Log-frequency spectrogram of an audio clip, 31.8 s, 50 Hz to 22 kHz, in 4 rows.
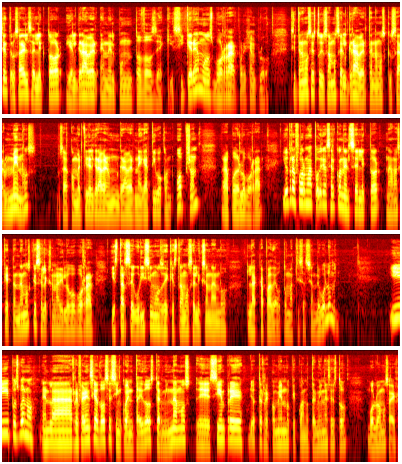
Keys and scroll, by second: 5.2 super+z, 13.0 super+z.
